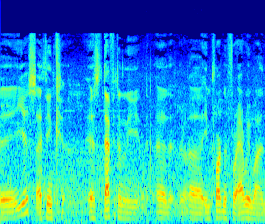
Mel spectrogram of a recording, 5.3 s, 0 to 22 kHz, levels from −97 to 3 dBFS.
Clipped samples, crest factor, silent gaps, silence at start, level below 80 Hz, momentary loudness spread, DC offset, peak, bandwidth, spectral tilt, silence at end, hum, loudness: under 0.1%; 22 dB; none; 0 s; -58 dBFS; 12 LU; under 0.1%; -6 dBFS; 12 kHz; -3.5 dB/octave; 0 s; none; -28 LUFS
